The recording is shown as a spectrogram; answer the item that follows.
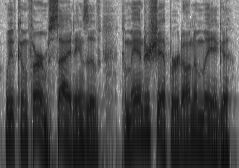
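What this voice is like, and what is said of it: Syrupy put-on Southern accent. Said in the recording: “I can do Southern. ... This is like very syrupy.”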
